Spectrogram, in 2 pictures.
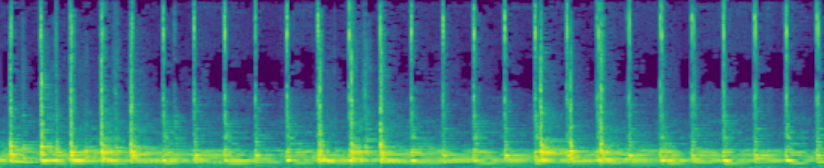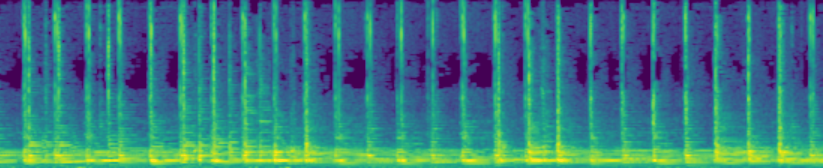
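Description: Three shamisen played together, their strings struck with plectrums in a fast, steady run of bright, twangy notes.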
